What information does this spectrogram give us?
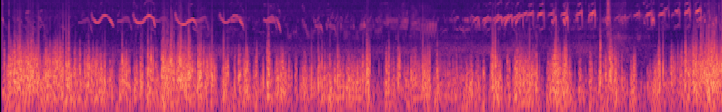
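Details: A calandra lark gives territorial song in the Rimonim fields, Israel: a high, looping warble, then a fast run of rippling, repeated notes, partly masked by strong wind rumble.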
